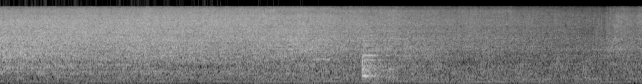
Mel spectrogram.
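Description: Moong dal with fish heads hitting a wok of hot mustard oil tempered with cumin, dry red chillies and bay leaves, sizzling loudly as it is poured in, the sizzle slowly dying down. A short knock about three and a half seconds in.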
